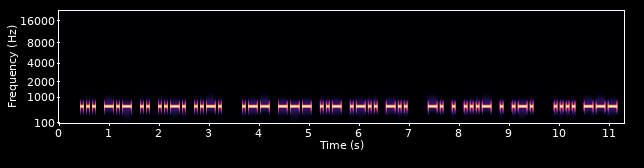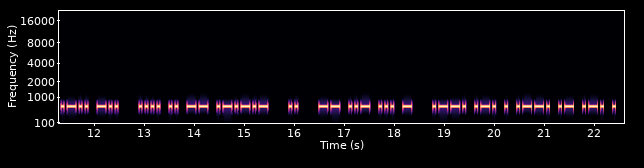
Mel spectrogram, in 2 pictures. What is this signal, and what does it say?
Morse code, heard as a keyed tone, about 20 wpm, 600 Hz. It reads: SKIFF WOULD NEVER HOLD HIM. I MUST PREPARE
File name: the old man and the sea part 2 20wpm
